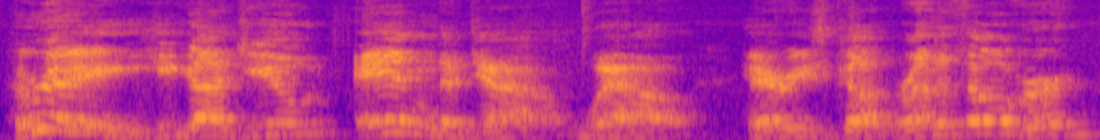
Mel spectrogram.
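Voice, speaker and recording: A man's voice: high voice, sing-song, slow, sharp tone, exaggerated voice. An older man playing Uncle Billy, a merry, muddled old uncle in an old-time radio drama. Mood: jolly. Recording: echoey room, distant mic, crowd noise.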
